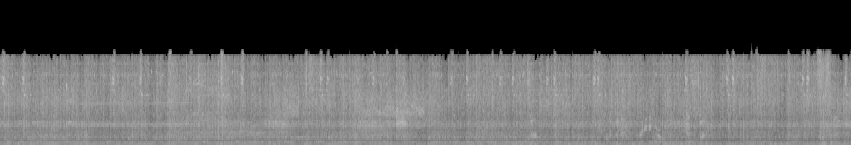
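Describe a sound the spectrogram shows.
Rapid gunfire crackles and pops in a battle.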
